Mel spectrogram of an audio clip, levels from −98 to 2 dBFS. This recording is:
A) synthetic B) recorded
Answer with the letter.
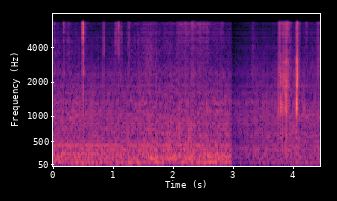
A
